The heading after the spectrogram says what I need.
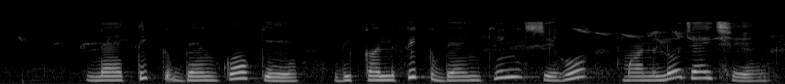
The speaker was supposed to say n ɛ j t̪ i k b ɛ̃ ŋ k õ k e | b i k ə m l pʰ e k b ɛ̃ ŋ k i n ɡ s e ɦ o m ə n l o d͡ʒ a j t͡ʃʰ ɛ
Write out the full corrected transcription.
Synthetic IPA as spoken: n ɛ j t̪ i k b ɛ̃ ŋ k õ k e | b i k ə l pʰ i k b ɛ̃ ŋ k i ŋ ɡ s e ɦ o m a n l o d͡ʒ a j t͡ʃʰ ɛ

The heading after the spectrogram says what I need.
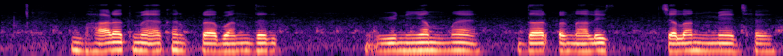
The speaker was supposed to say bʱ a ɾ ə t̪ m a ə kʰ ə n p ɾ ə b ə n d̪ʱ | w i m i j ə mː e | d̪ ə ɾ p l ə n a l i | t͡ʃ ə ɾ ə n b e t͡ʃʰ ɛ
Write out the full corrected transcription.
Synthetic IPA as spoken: bʱ a ɾ ə t̪ m e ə kʰ ə n p ɾ ə b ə n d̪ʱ | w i n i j ə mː e | d̪ ə ɾ p ɾ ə n a l i | t͡ʃ ə l ə n m e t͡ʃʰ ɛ

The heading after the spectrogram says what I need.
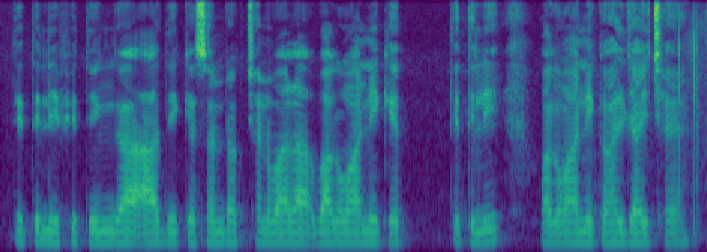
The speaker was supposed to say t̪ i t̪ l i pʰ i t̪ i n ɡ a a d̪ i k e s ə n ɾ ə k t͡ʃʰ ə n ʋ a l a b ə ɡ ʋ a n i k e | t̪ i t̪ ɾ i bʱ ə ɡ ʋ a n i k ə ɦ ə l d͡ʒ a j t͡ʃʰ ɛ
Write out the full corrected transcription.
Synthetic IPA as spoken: t̪ i t̪ l i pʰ i t̪ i ŋ ɡ a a d̪ i k e s ə n ɾ ə k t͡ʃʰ ə n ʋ a l a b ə ɡ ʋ a n i k e | t̪ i t̪ l i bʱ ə ɡ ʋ a n i k ə ɦ ə l d͡ʒ a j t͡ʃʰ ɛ

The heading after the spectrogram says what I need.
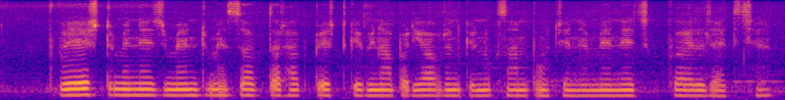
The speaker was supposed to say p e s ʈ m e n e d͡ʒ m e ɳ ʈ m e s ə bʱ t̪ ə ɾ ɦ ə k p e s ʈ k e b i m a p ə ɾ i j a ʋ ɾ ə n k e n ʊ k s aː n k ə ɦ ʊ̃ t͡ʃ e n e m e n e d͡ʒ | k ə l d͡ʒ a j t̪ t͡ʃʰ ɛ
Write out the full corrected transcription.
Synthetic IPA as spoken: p e s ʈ m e n e d͡ʒ m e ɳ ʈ m e s ə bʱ t̪ ə ɾ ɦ ə k p e s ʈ k e b i n a p ə ɾ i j a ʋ ɾ ə n k e n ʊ k s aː n p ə ɦ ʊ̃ t͡ʃ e n e m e n e d͡ʒ | k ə l d͡ʒ a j t̪ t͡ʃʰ ɛ

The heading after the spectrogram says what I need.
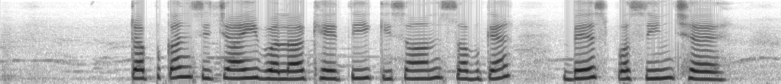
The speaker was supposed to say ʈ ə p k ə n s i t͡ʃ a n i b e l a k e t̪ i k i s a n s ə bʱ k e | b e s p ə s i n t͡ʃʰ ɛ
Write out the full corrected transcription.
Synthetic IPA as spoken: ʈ ə p k ə n s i t͡ʃ a i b a l a kʰ e t̪ i k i s a n s ə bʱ k e | b e s p ə s i n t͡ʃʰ ɛ

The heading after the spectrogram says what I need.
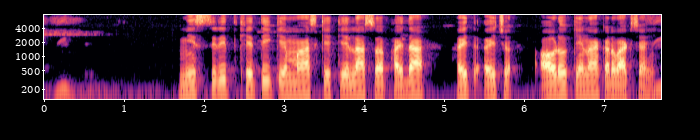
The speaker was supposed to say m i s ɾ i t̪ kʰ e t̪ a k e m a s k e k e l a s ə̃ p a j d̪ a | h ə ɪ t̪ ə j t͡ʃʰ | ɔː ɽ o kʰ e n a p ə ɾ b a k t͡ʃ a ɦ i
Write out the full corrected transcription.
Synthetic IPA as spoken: m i s ɾ i t̪ kʰ e t̪ i k e m a s k e k e l a s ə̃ pʰ a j d̪ a | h ə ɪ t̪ ə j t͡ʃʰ | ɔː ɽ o k e n a k ə ɾ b a k t͡ʃ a ɦ i

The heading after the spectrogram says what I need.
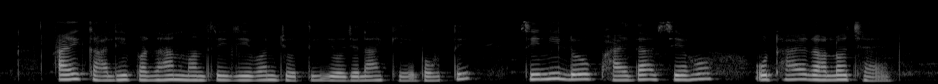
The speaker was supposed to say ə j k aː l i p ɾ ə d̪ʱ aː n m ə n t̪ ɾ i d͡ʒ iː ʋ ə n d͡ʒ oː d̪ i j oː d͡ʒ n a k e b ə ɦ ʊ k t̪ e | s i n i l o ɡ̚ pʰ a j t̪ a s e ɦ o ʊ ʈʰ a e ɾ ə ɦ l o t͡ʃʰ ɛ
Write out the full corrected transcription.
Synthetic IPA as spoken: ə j k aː l i p ɾ ə d̪ʱ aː n m ə n t̪ ɾ i d͡ʒ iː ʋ ə n d͡ʒ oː t̪ i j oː d͡ʒ n a k e b ə ɦ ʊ t̪ e | s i n i l o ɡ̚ pʰ a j d̪ a s e ɦ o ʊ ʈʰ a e ɾ ə ɦ l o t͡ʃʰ ɛ

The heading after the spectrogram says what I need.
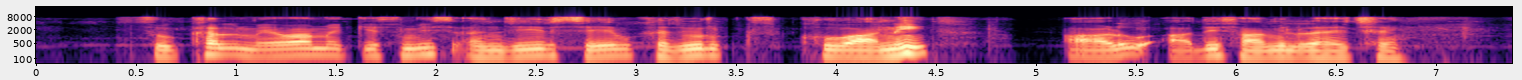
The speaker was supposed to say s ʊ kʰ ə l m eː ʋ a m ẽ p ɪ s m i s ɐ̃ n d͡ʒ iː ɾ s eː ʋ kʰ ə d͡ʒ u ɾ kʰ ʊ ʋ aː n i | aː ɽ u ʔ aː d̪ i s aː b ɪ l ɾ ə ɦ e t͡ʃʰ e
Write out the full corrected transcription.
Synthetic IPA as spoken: s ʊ kʰ ə l m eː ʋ a m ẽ k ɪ s m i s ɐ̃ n d͡ʒ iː ɾ s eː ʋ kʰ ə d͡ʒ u ɾ kʰ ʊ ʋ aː n i | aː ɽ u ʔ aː d̪ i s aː m ɪ l ɾ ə ɦ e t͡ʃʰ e

